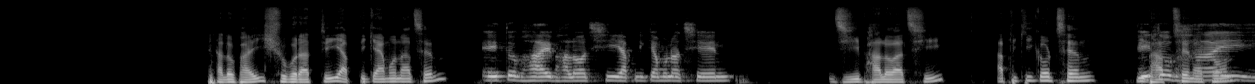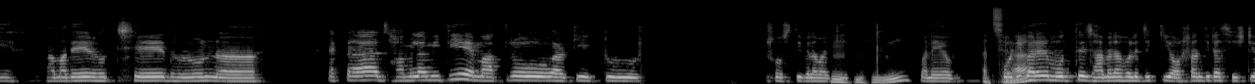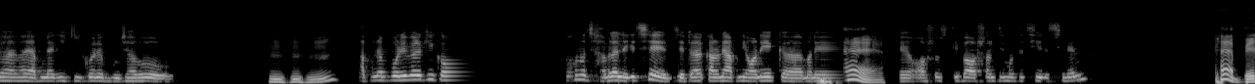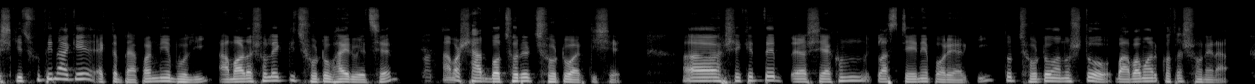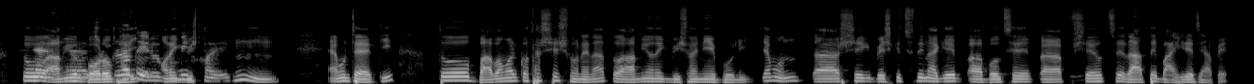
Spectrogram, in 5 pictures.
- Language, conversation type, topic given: Bengali, unstructured, পরিবারের মধ্যে মতবিরোধ কীভাবে মীমাংসা করবেন?
- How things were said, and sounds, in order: tapping; static; distorted speech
